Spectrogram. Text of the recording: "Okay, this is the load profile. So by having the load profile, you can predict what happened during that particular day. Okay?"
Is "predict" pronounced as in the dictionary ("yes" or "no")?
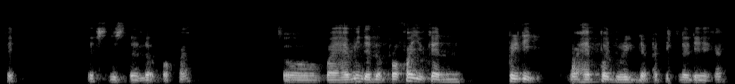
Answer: no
